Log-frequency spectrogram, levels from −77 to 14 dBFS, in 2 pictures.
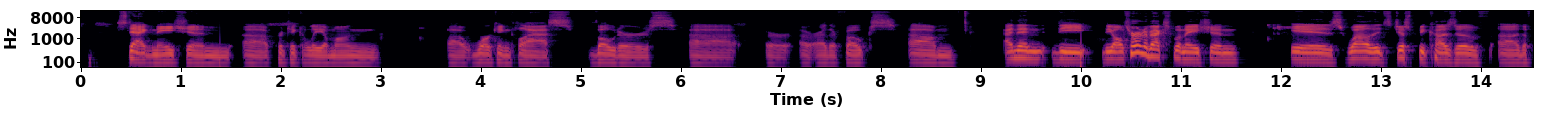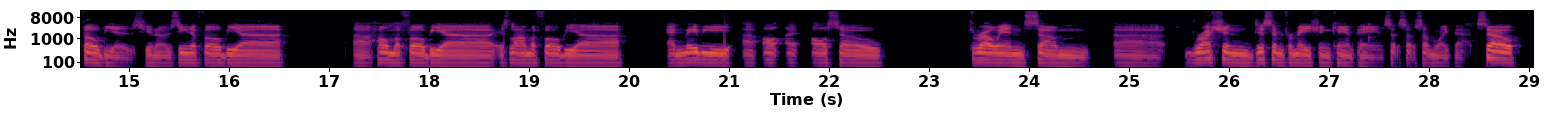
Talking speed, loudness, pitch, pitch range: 105 wpm, -27 LUFS, 110 Hz, 95-120 Hz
